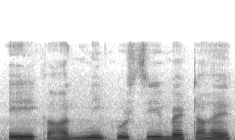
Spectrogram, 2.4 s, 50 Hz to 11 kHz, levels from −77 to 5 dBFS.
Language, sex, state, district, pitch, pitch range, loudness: Hindi, female, Maharashtra, Mumbai Suburban, 150 Hz, 135-170 Hz, -15 LUFS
